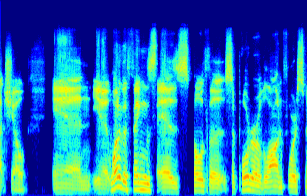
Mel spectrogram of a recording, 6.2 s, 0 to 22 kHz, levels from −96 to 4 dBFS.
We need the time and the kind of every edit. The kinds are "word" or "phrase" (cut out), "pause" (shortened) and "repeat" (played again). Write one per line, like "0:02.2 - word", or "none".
0:02.2 - word
0:03.1 - phrase

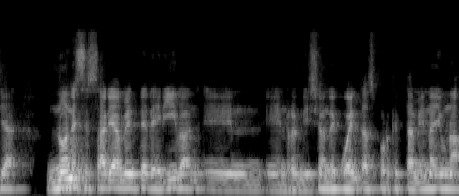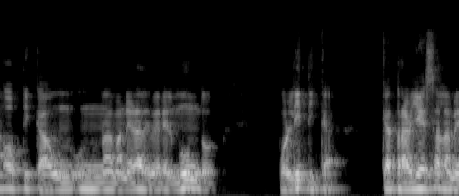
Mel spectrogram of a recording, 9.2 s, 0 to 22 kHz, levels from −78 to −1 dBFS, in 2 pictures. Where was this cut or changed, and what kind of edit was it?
none

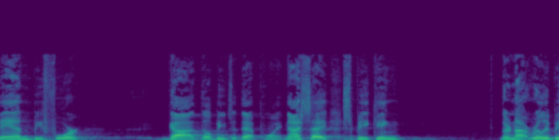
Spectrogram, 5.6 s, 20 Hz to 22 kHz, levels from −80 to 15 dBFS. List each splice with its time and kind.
0:02.3 - word
0:03.0 - word
0:03.4 - word

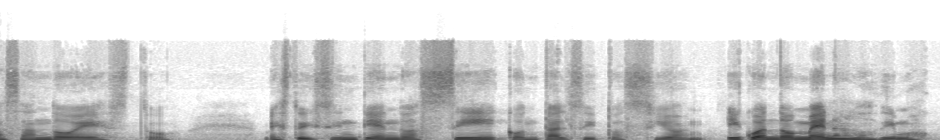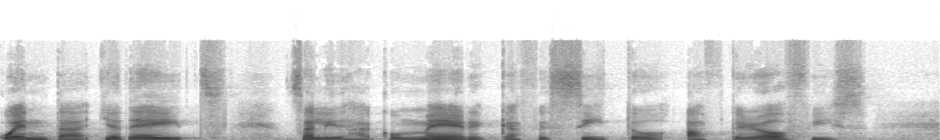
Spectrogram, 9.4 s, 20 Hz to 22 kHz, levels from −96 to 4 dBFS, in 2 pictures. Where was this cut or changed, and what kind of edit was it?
0:03.6 - pause
0:05.3 - word

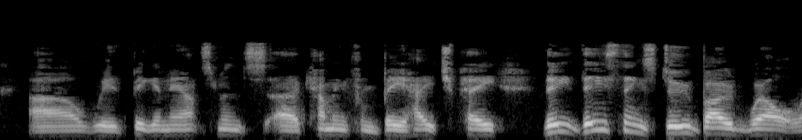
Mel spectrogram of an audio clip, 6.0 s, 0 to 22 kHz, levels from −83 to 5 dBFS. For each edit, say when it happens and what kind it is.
none

